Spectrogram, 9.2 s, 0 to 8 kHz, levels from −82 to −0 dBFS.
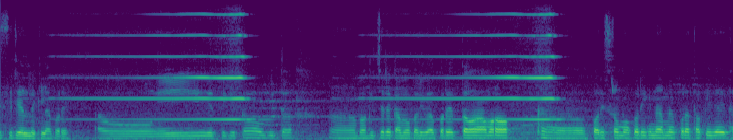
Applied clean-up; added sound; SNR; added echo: none; Bowed string instrument; 6 dB; none.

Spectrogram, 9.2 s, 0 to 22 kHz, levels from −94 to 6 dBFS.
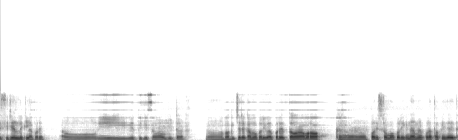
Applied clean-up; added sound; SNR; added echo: neural mask model DeepFilterNet 3.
